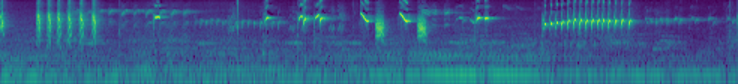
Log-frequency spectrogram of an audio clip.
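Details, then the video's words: Greater green leafbird singing to provoke another leafbird into song: fast rattling trill bursts, varied sharp chips and slurred whistles, then a long rapid buzzy trill near the end, all high and loud. "Merangsang Cucak ijo Lain Cepat Emosi"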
